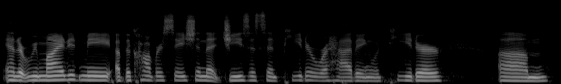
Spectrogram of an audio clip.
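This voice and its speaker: Woman host, lower voice, heartfelt introduction, many fillers. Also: level tone, moderate pace, darkish tone, clean tone. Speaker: event host introducing the speaker. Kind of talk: warm spoken introduction.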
